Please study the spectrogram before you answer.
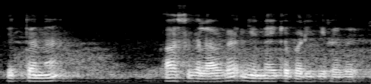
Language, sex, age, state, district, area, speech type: Tamil, male, 45-60, Tamil Nadu, Namakkal, rural, spontaneous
